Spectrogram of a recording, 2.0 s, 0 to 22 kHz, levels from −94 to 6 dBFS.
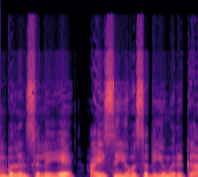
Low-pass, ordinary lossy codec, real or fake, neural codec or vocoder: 19.8 kHz; Opus, 24 kbps; real; none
